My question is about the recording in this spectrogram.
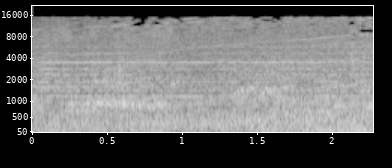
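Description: Dramatic film-score music with crash sound effects of a race car losing control and skidding sideways, with swells of tyre noise.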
